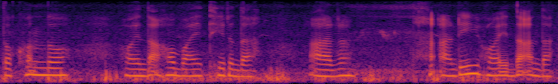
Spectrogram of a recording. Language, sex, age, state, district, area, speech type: Santali, female, 18-30, West Bengal, Uttar Dinajpur, rural, spontaneous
